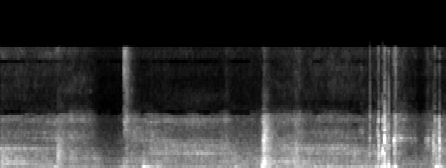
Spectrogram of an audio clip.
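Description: Quiet room hiss with a few faint clicks and light knocks, several close together near the end.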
